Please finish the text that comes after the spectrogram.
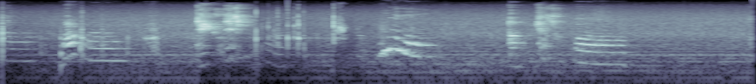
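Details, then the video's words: Czech-speaking grey parrot indoors, uttering a string of short word-like sounds and sliding whistled syllables at an irregular pace, with clicks between phrases. "Mluvící žako ( Talking grey parrot - Czech )"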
